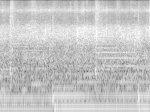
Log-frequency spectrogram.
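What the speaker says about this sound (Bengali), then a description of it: "আজকে আর হলো না বৃষ্টি এসে গেল" Rain falls steadily, a dense, even hiss that stays constant throughout over a low background hum, with no voices.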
